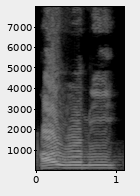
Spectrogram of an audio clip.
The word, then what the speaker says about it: قومي: tapi kalau cetakan Madinah qaumi itu tanpa titik. Ya, qaumi ya'lamun. Cara bacanya adalah biasa tanpa ditasydidkan. Qaumi biasa.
